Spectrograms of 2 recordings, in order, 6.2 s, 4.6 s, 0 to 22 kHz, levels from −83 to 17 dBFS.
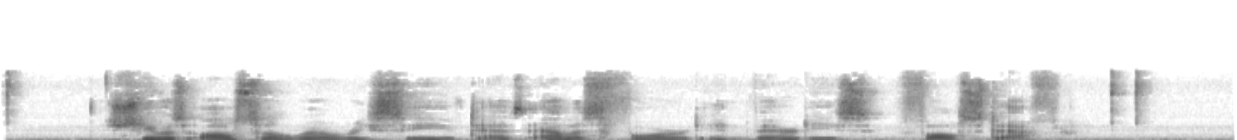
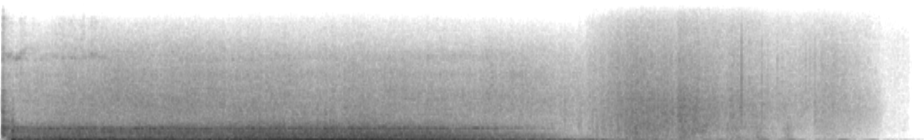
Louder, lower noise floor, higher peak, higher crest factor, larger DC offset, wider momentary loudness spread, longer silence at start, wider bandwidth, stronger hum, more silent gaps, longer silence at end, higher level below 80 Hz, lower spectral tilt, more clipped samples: second, -24 LUFS vs -13 LUFS; first, -44 dBFS vs -40 dBFS; second, -6 dBFS vs 0 dBFS; first, 20 dB vs 12 dB; neither; about the same, 16 LU vs 17 LU; about the same, 0.05 s vs 0 s; second, 11.5 kHz vs 16.5 kHz; neither; neither; second, 0.05 s vs 0.4 s; second, -46 dBFS vs -16 dBFS; second, -4 dB/octave vs -5.5 dB/octave; neither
